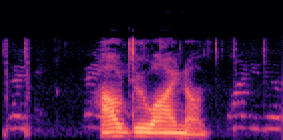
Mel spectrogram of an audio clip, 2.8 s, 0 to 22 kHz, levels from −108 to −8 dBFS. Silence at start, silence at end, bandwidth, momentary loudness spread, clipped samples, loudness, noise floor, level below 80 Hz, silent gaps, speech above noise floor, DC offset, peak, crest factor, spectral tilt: 0.05 s; 0.05 s; 7.4 kHz; 24 LU; under 0.1%; -26 LUFS; -74 dBFS; -70 dBFS; none; 49 dB; under 0.1%; -10 dBFS; 20 dB; -6.5 dB/octave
